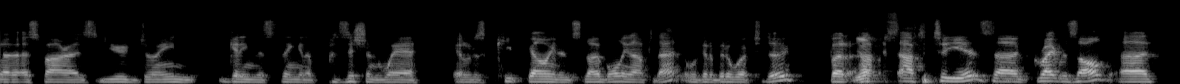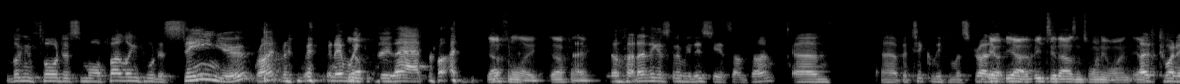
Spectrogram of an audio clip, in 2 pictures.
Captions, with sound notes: as far as you getting this thing in a position where it'll just keep going and snowballing after that, and we've got bit of work to do. But after two years, great result. Looking forward to some more, I look forward to seeing you, right? (laughs) Whenever we can do that, right? - Definitely, definitely. - I don't think it's gonna be this year sometime, particularly from Australia. - Yeah, it'll be 2021.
